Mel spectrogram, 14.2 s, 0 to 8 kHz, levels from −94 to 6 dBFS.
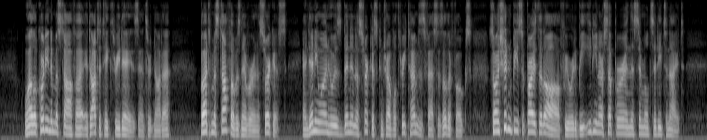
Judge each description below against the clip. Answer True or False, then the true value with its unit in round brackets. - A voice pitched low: False (145 Hz)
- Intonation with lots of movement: True (6.0 semitones)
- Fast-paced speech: True (245 wpm)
